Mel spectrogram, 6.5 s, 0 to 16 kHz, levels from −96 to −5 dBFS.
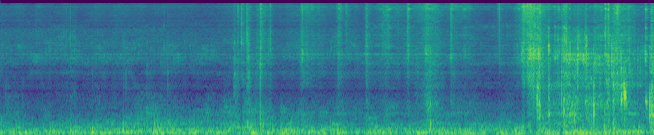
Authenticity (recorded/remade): remade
